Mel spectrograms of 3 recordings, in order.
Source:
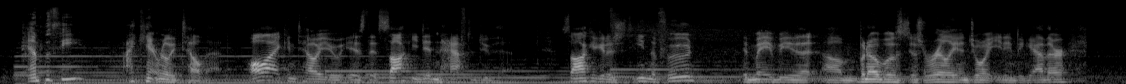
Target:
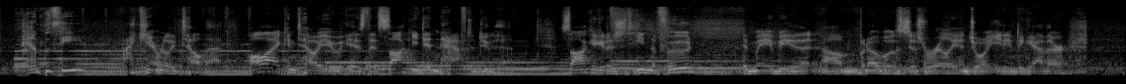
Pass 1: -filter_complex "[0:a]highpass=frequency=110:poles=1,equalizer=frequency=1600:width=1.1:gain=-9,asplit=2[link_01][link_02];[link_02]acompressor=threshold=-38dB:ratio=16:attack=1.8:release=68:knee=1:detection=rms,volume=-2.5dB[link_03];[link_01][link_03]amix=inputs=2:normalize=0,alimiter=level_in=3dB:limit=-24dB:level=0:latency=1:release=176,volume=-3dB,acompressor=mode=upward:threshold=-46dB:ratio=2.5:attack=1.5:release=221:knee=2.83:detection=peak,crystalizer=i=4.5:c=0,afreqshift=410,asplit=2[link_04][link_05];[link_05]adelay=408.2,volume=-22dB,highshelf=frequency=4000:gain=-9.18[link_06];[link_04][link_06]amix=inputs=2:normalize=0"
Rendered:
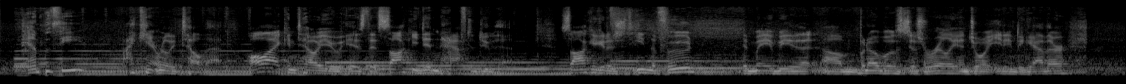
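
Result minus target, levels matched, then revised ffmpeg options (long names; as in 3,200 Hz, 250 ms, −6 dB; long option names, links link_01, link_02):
2,000 Hz band −4.0 dB
-filter_complex "[0:a]highpass=frequency=110:poles=1,asplit=2[link_01][link_02];[link_02]acompressor=threshold=-38dB:ratio=16:attack=1.8:release=68:knee=1:detection=rms,volume=-2.5dB[link_03];[link_01][link_03]amix=inputs=2:normalize=0,alimiter=level_in=3dB:limit=-24dB:level=0:latency=1:release=176,volume=-3dB,acompressor=mode=upward:threshold=-46dB:ratio=2.5:attack=1.5:release=221:knee=2.83:detection=peak,crystalizer=i=4.5:c=0,afreqshift=410,asplit=2[link_04][link_05];[link_05]adelay=408.2,volume=-22dB,highshelf=frequency=4000:gain=-9.18[link_06];[link_04][link_06]amix=inputs=2:normalize=0"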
